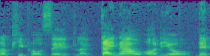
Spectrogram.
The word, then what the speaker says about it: Dynaudio: Dyna Audio. We pronounce it Dyna Audio, just in one, not in between. So Dyna Audio is the way we say it.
